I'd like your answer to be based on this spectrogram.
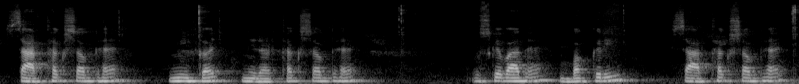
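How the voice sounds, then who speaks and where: A woman teaching a worksheet lesson to young children, sounding out each word letter by letter. Her voice sits low and dark, and she moves at an unhurried, very slow pace. Her manner is patient and methodical. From India. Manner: slow, spells words sound by sound.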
